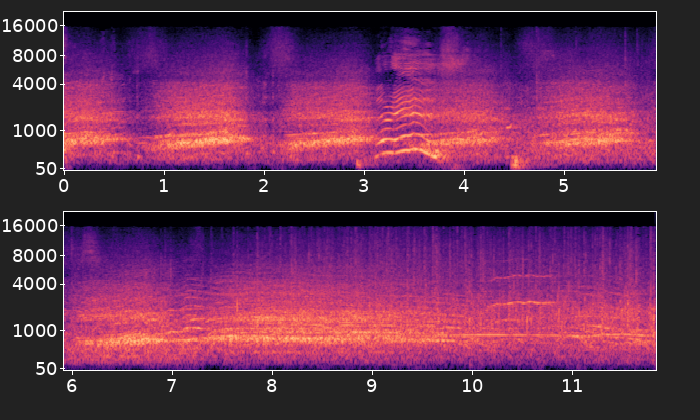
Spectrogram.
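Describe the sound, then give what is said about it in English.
A supportive live audience chants, cheers and applauds loudly and without pause, with individual whoops and shouted voices rising above the crowd roar. “this is the most supportive crowd. They'll chant even in moderation.”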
